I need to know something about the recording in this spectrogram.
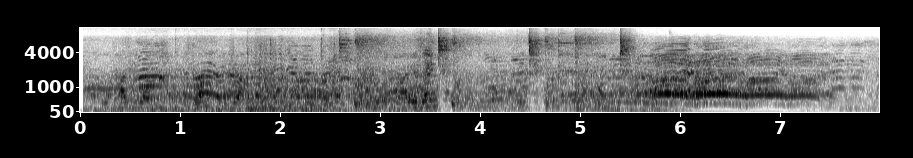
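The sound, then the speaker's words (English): A large protest crowd in Palwal district, Haryana state, India, shouts and chants together in a continuous, loud roar of many voices, with sharp bangs or cracks punctuating the din a few times. “The decision has caused nationwide protests, such as in northern Haryana state's Palwal district, some 50 kilometres south of the capital of New Delhi, where police fired shots into the air to disperse stone-throwing crowds.”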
